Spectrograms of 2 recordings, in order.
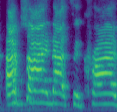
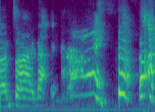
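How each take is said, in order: First: Said in the usual way. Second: Fighting tears as the words come out; holding back tears. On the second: Real, not acted. Guest on air, moved by her blessing, close to tears. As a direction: voice cracking high and slow.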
